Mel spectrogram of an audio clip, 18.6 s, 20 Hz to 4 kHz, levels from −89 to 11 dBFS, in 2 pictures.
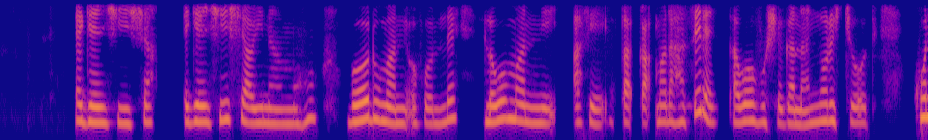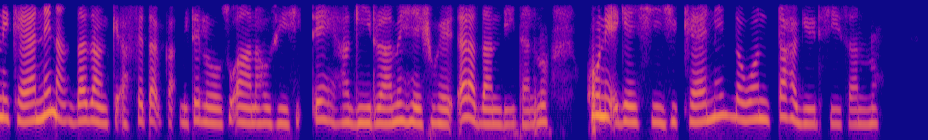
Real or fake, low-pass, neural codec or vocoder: fake; 3.6 kHz; codec, 16 kHz, 2 kbps, X-Codec, WavLM features, trained on Multilingual LibriSpeech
